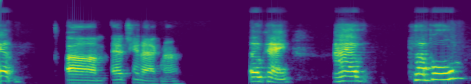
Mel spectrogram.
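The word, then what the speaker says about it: Etienne Aigner: Etienne Agner.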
